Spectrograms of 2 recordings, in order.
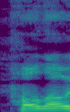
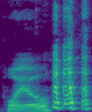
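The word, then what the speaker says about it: pollo: pissed him off because i didn't realize polo is actually supposed to be poyo they're very different words yeah i have no clue what the other one means but i know i've been saying it wrong for almost my whole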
